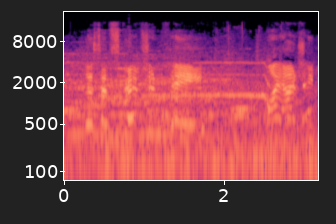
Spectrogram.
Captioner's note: shrieks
